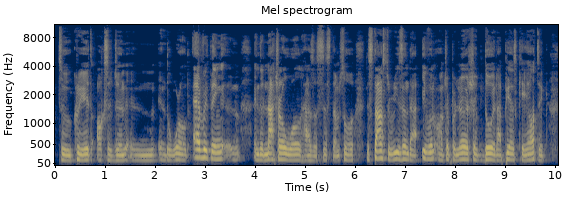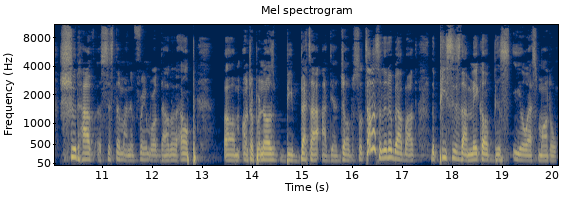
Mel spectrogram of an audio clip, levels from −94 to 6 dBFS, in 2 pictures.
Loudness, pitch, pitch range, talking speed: -22 LUFS, 130 Hz, 120-145 Hz, 180 wpm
